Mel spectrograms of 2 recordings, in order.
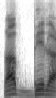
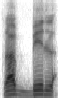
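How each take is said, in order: Both takes have the same delivery.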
